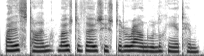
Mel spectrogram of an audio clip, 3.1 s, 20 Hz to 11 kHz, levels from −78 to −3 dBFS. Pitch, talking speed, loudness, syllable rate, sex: 230 Hz, 255 wpm, -16 LUFS, 5.9 syllables/s, female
